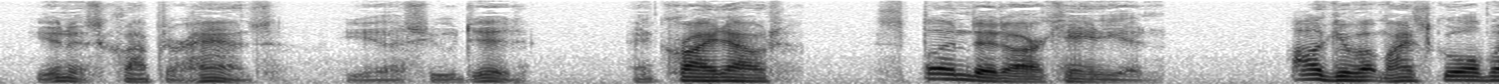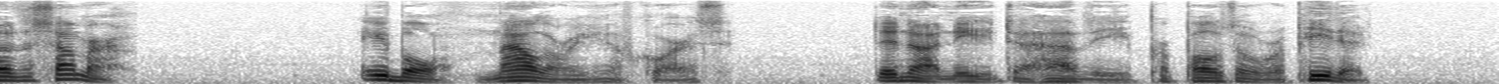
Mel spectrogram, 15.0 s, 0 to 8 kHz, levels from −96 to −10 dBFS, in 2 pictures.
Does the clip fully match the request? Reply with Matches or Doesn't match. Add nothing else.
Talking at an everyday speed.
Doesn't match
